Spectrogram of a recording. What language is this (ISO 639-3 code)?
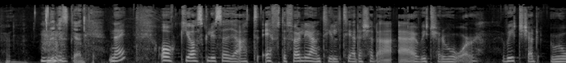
swe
